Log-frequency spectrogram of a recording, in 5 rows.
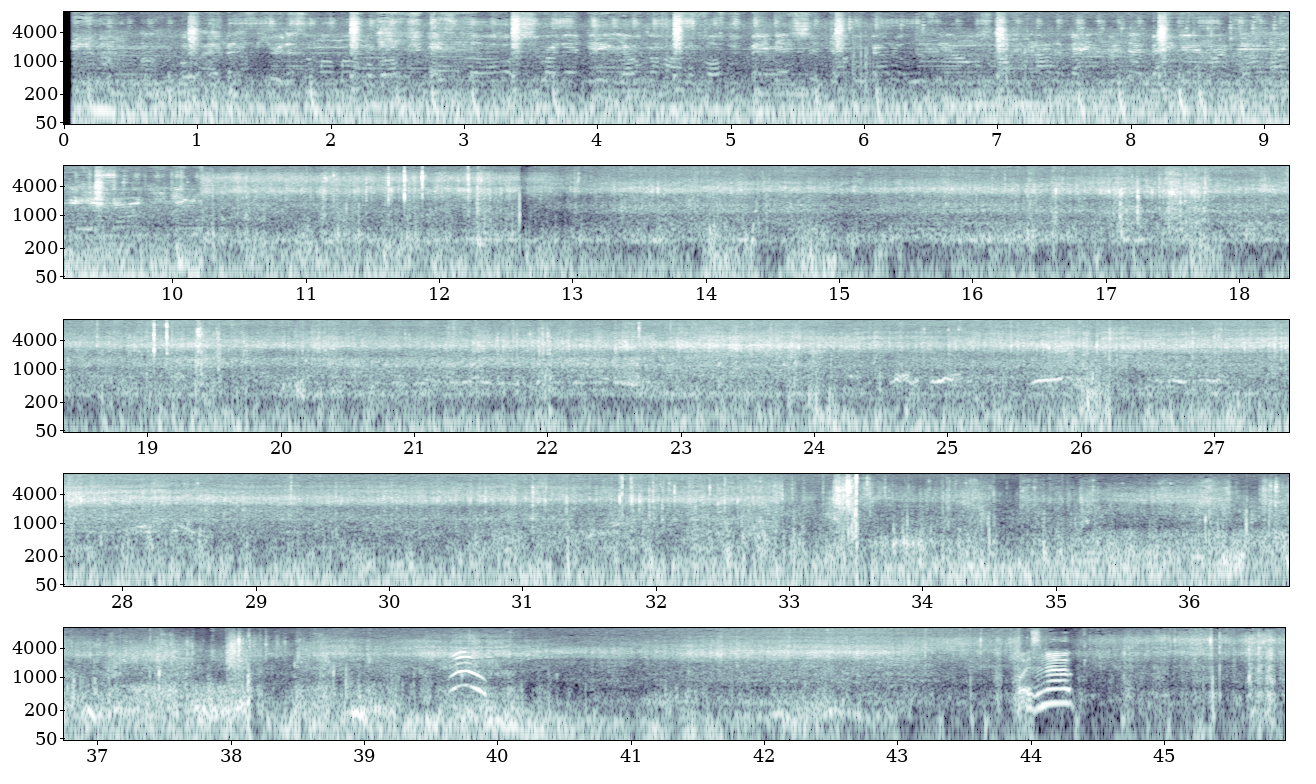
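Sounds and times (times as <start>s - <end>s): wind buffeting microphone: 0.0s - 45.9s
music with a beat: 0.1s - 10.2s
bike tyres rumbling on dirt: 0.1s - 45.9s.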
